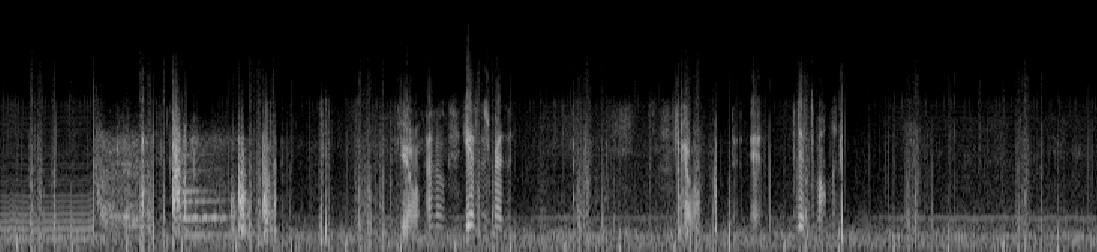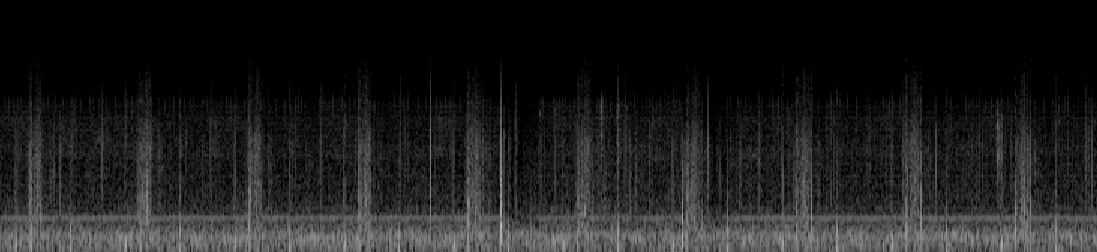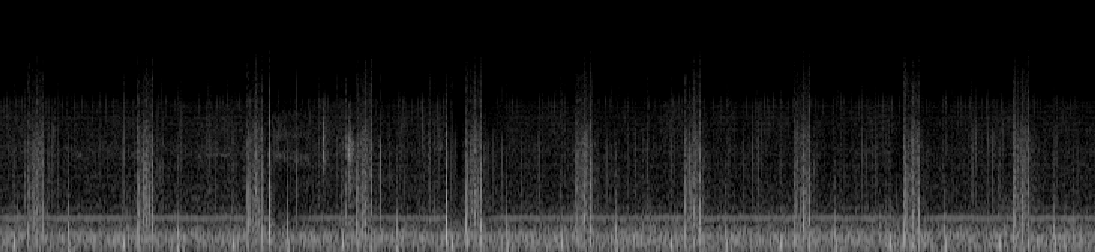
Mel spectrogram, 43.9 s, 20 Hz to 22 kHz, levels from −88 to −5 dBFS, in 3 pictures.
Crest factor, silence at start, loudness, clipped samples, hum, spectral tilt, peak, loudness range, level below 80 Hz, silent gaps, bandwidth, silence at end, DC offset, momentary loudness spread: 28 dB; 0 s; -41 LUFS; under 0.1%; none; -6 dB/octave; -14 dBFS; 13 LU; -54 dBFS; none; 13.5 kHz; 0 s; under 0.1%; 17 LU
